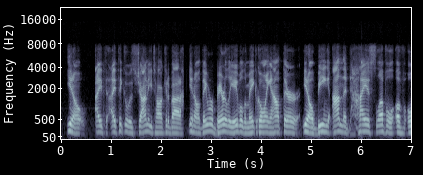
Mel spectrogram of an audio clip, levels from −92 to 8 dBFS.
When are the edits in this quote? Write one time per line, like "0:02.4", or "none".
0:02.4
0:03.9
0:04.8

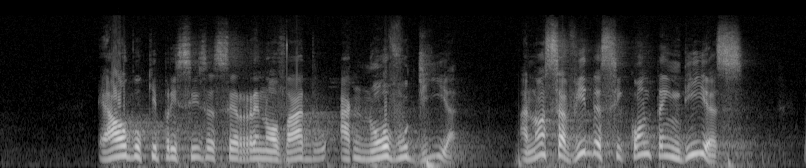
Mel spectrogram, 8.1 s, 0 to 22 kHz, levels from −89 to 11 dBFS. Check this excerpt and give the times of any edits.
0:03.5

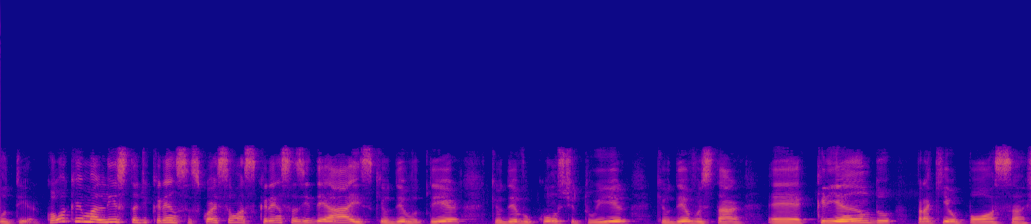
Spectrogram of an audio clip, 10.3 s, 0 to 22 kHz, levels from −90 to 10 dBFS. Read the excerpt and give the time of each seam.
none

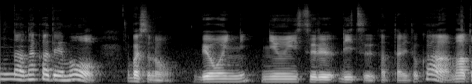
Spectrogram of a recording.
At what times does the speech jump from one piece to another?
0:01.9

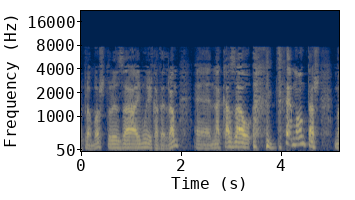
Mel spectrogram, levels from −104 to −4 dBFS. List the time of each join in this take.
0:01.4

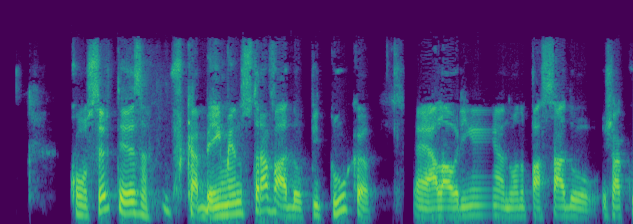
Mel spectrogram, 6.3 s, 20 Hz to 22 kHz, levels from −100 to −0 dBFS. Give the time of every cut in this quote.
0:04.0

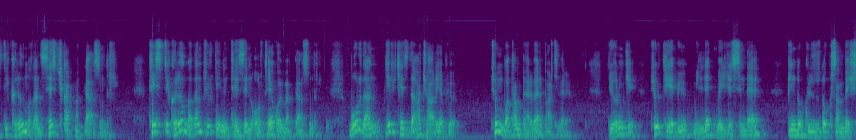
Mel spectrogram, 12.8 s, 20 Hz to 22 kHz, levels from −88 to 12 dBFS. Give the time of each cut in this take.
none

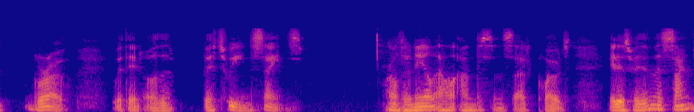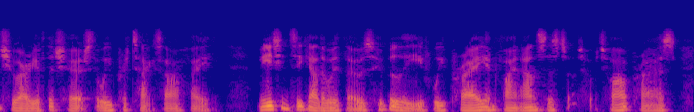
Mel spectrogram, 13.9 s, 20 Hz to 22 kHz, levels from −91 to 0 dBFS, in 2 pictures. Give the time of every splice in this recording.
none

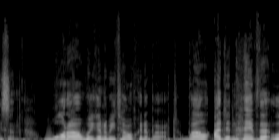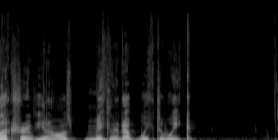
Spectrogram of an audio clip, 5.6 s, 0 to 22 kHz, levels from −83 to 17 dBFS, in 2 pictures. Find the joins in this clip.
0:03.1

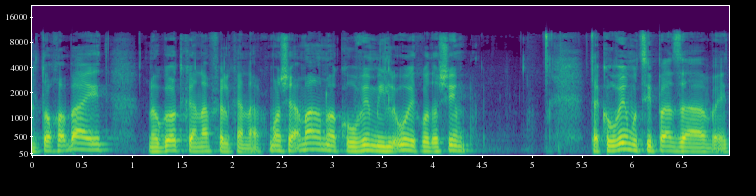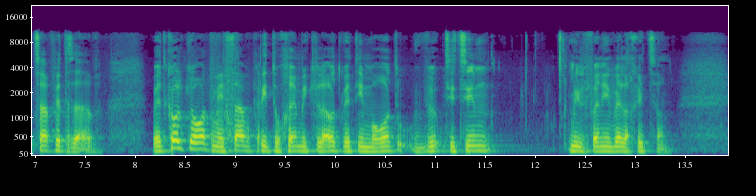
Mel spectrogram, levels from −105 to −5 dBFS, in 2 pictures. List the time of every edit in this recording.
0:03.8
0:07.3
0:08.7
0:09.2
0:10.1
0:11.1

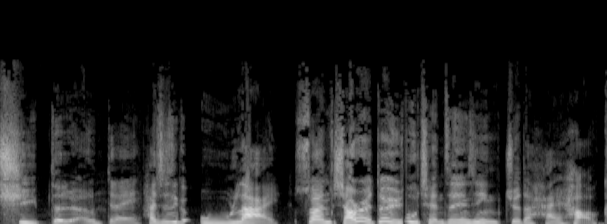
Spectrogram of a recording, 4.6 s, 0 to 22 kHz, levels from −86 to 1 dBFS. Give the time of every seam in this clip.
none

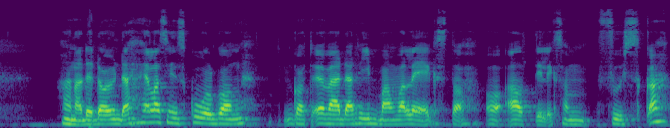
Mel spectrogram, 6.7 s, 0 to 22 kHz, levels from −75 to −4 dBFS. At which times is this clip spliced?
0:01.3

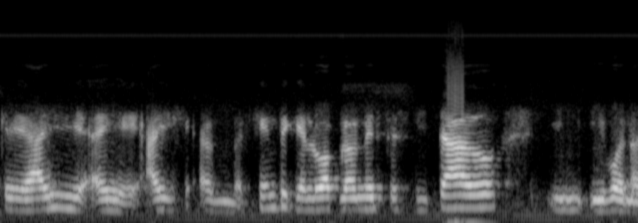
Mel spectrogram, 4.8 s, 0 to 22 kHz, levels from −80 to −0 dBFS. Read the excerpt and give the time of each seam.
0:02.5

